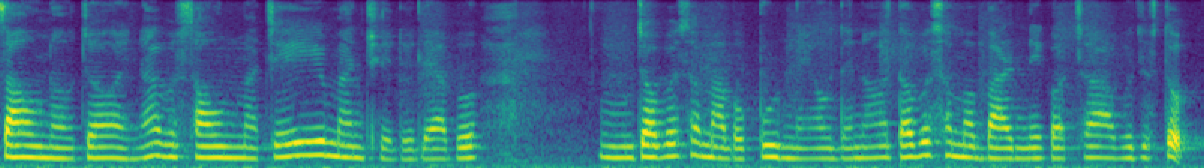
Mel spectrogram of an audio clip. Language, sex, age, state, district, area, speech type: Nepali, female, 18-30, West Bengal, Darjeeling, rural, spontaneous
